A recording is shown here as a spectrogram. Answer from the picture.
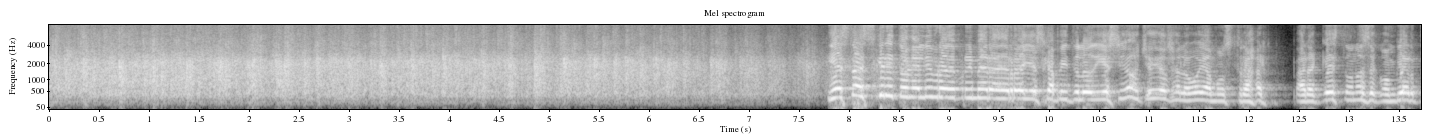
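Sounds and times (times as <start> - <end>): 
audience applause: 0.0 - 8.1
speech: 7.8 - 13.7.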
